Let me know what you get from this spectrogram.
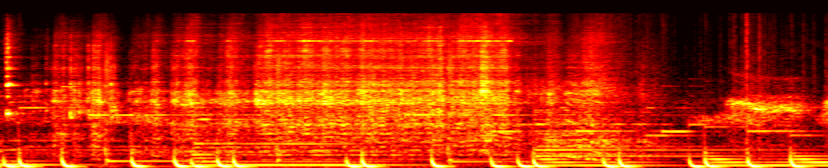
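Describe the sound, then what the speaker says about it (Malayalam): A chicken grilling robot's flipping mechanism moving, with rapid repeated mechanical clicks and ratcheting knocks in a steady rhythm over a constant motor hum, close and continuous. "അതായത് തിരിച്ചും മറിച്ചും വെക്കാൻ വേണ്ടിയിട്ടുള്ള മൂവ്മെൻറ്റാണിത്"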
